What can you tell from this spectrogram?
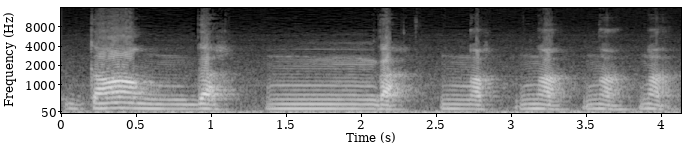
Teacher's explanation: different if there's a dot beneath that's a different nasal so this is very specifically the nasal at the guttural position of the mouth · take the back of the tongue and push the sound up and resonate the vibration across the palate, from the soft palate all the way across the top of the mouth and up into the head. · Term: guttural nasal sound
